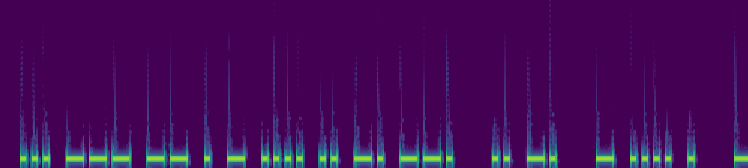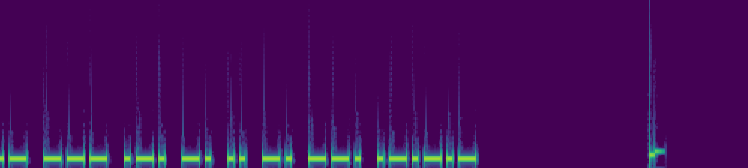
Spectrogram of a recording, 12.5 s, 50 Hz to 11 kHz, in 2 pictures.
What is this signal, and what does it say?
Morse code, heard as a keyed tone, about 25 wpm, 700 Hz. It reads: SOMETHING IN THE MORNING.
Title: Sentences from Top 1000 Words - Review Part 4 - 25wpm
